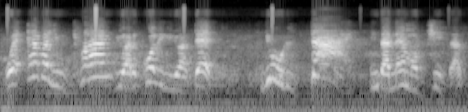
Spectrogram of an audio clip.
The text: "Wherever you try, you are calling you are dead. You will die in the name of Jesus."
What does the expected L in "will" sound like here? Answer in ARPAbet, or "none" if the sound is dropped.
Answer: L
